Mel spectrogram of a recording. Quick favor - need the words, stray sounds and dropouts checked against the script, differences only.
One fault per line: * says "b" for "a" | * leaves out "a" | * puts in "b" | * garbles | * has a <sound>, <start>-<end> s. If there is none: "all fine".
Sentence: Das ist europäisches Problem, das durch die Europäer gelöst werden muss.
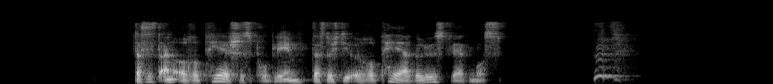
* puts in "ein"
* has a sneeze, 5.9-6.4 s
